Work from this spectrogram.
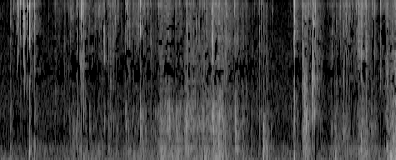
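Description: Fingers crush and rub white and blue dry soap flakes. The result is a dry, bright crunching and crinkling in irregular bursts, with sharp crackles standing out over a steady rustle and almost no low end.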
